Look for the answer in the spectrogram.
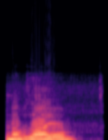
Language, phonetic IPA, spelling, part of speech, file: Czech, [ˈnavzaːjɛm], navzájem, adverb, Cs-navzájem.ogg
- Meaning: mutually, reciprocally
